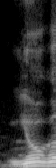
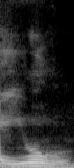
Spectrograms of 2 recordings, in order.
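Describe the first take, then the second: First: "युग" with an extra short vowel after the ghain; wrong bounced ending. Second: "युग" closed on a full ghain, no vowel after; still full ghain. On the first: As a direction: bounce the last consonant of "युग" into uh. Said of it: "इस तरह नहीं पढ़ेंगे". ("युग" के आख़िरी ग़ैन को झटका देकर) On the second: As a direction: end "युग" on a still, throaty gh. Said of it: "इसको सुकून के साथ अदा". ("युग" का ग़ैन पुर और सुकून के साथ) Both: Shown as a demonstration.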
